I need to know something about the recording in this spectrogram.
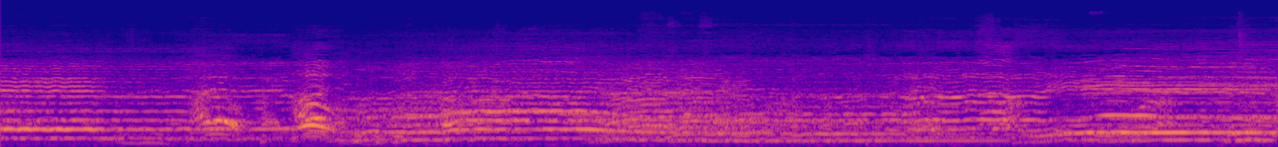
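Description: A congregation singing a slow chant-like hymn in long, held notes, with two brief loud cries rising over the singing about one and a half and two seconds in.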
